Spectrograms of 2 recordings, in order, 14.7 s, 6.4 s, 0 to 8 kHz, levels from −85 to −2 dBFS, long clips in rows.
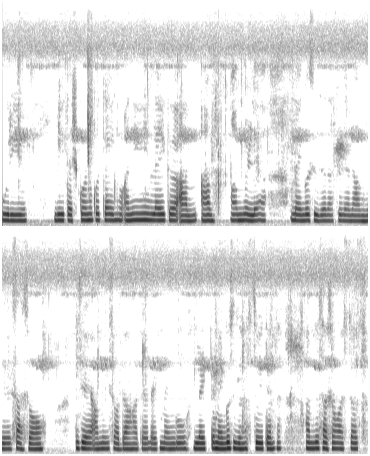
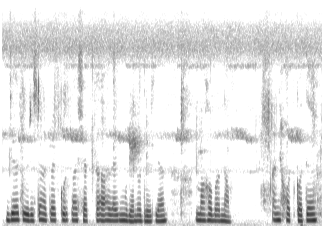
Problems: background sounds at intervals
